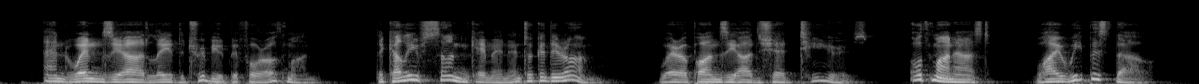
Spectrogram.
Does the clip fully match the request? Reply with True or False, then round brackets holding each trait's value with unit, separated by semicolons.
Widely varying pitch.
True (7.1 semitones)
